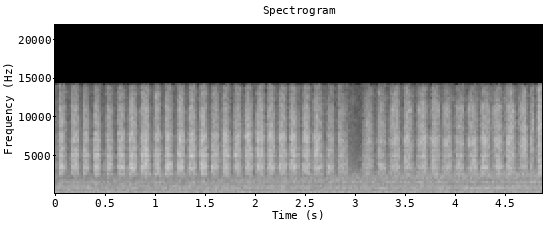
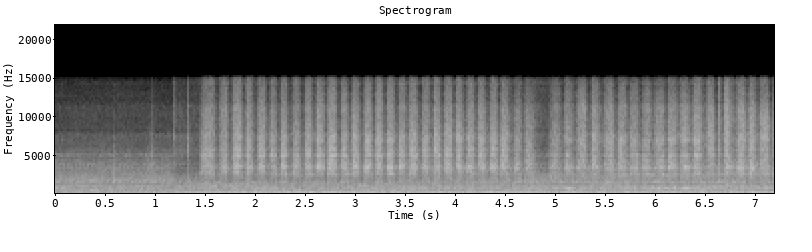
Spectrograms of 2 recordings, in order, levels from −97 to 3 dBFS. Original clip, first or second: first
